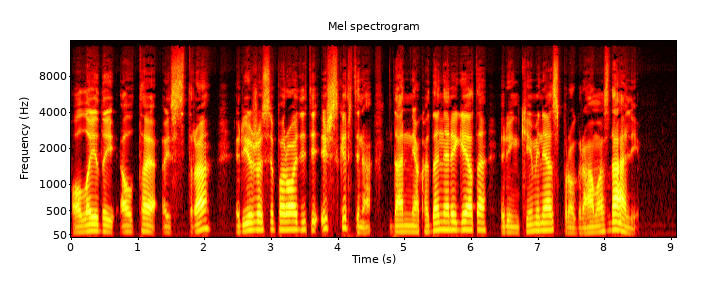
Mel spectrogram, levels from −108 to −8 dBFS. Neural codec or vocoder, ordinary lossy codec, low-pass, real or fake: none; MP3, 96 kbps; 14.4 kHz; real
